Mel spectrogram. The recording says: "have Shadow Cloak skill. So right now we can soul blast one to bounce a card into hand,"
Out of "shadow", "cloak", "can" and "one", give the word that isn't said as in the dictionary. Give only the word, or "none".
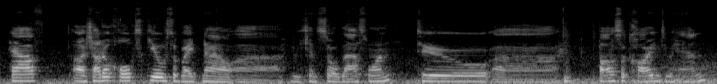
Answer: cloak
